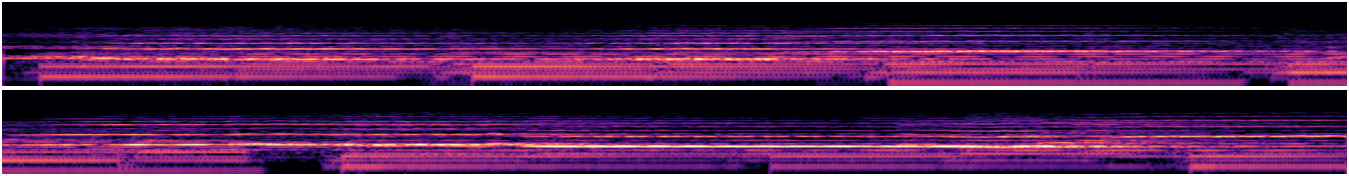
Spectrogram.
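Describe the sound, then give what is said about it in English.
A Stradivarius violin plays a slow, sustained melody rich in bright harmonics, over deeper held notes that shift every couple of seconds, continuing steadily. “let's hear just a little bit more of a Stradivarius.”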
